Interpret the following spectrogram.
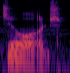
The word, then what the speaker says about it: George: His name is Ushiromiya George, pronounced like that.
